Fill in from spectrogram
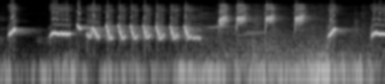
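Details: White-rumped shama singing as a lure recording to get a bird to sing: rising whistled notes, then a quick series of seven or eight repeated falling notes, then high clear whistles and more rising calls.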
